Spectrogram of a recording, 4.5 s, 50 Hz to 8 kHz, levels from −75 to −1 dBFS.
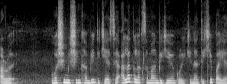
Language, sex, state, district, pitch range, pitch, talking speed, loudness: Nagamese, female, Nagaland, Dimapur, 180-225 Hz, 205 Hz, 210 wpm, -17 LUFS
